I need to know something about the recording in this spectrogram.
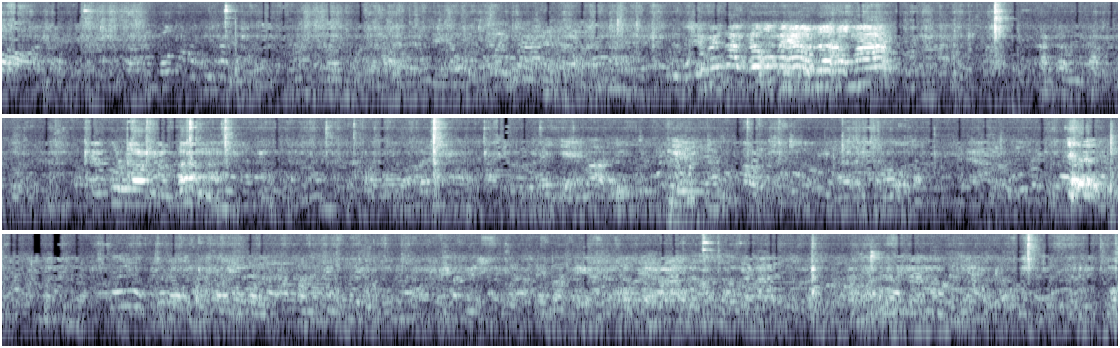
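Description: A crowd of men and women chatter and murmur nearby.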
